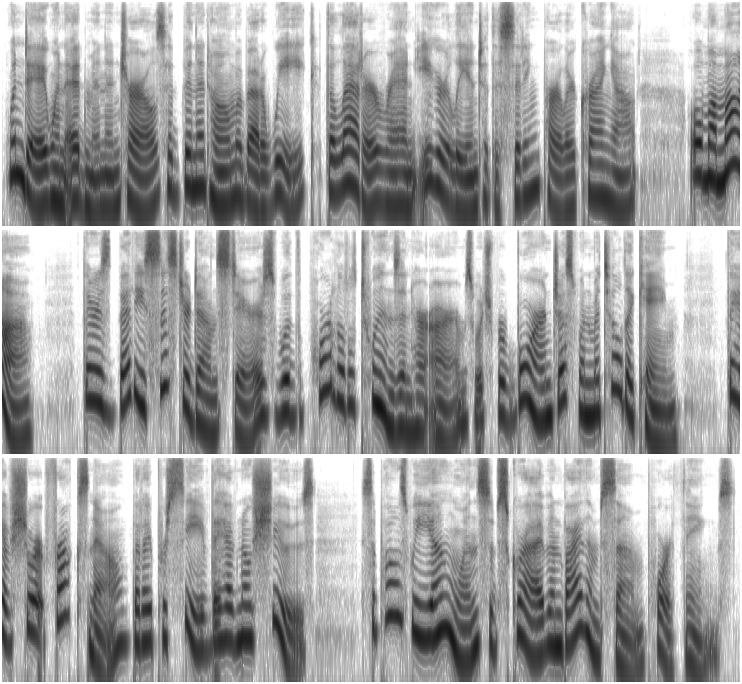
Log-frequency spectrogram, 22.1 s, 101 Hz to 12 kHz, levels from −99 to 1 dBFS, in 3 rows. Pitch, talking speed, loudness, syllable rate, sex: 215 Hz, 185 wpm, -19 LUFS, 4.7 syllables/s, female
